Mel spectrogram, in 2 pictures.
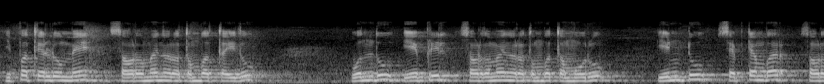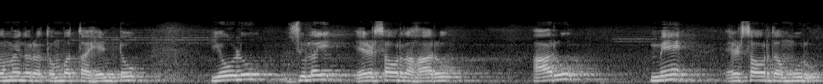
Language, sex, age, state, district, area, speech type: Kannada, male, 30-45, Karnataka, Kolar, rural, spontaneous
